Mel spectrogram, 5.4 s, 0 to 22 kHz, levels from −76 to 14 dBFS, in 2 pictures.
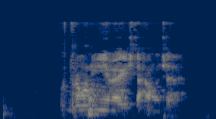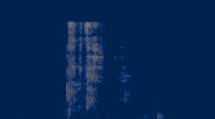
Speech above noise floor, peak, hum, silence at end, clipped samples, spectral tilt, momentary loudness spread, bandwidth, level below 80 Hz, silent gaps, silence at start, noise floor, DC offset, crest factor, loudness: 48 dB; -10 dBFS; none; 1.4 s; under 0.1%; -1.5 dB/octave; 14 LU; 12 kHz; -70 dBFS; none; 0.75 s; -75 dBFS; under 0.1%; 22 dB; -27 LUFS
